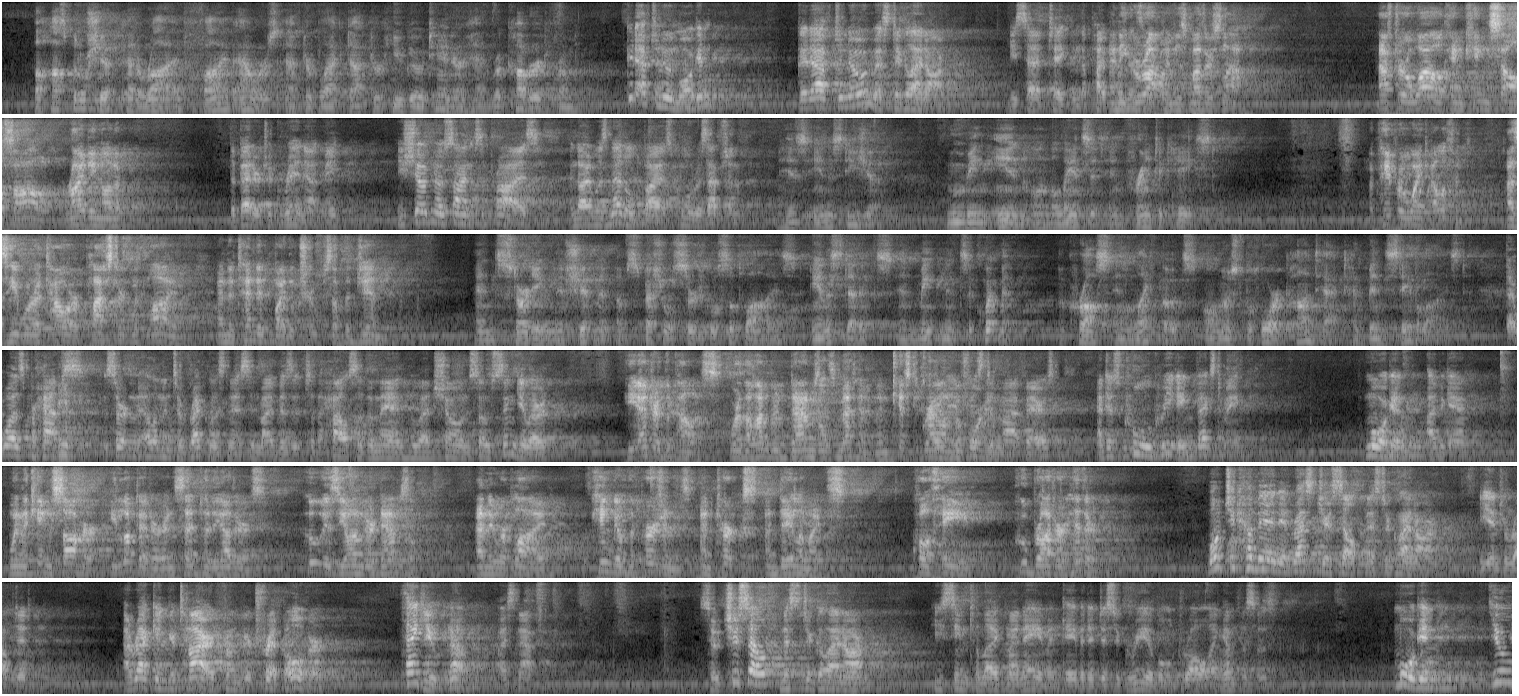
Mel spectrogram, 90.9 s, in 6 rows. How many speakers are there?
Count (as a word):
three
